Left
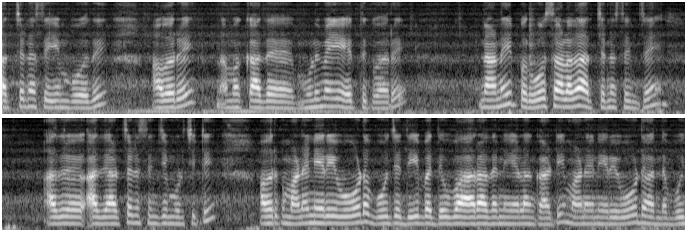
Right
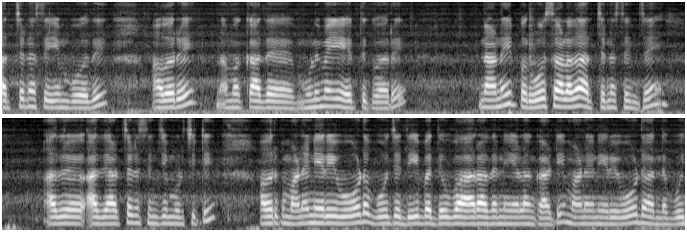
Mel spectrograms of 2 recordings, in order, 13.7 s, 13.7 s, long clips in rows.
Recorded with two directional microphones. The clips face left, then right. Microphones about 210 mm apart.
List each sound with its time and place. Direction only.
0.0 s speech: 35° right (ahead or behind)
